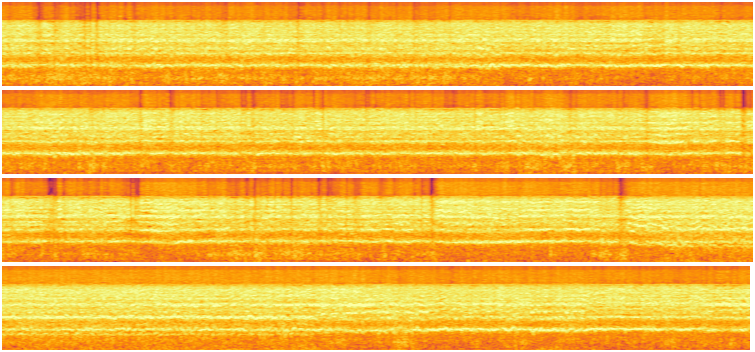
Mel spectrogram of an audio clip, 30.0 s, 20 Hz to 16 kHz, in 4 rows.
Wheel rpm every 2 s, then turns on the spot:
230, 230, 230, 230, 230, 230, 230, 230, 230, 230, 220, 190, 190, 220, 230.
none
